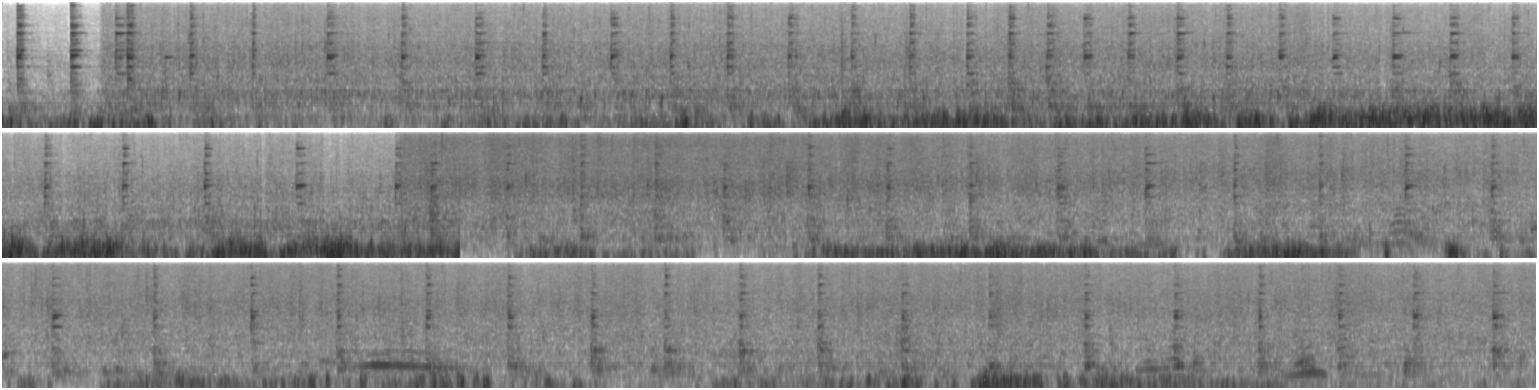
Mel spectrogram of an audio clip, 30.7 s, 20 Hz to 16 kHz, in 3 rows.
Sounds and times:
Water: 0.0s - 30.6s
Speech: 16.9s - 21.4s, 22.4s - 23.6s, 27.2s - 29.9s.

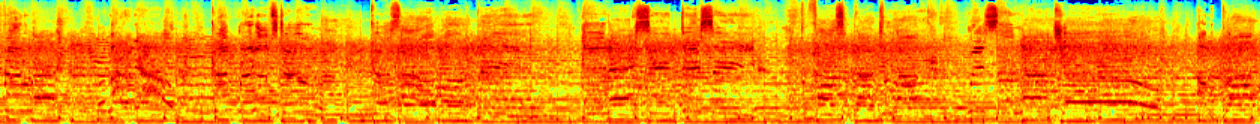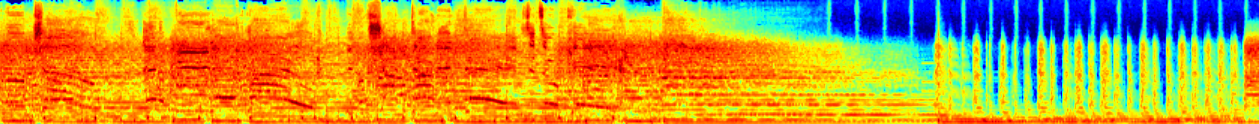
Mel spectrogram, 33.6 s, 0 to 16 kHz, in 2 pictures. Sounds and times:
Music: 0.0s - 33.5s.

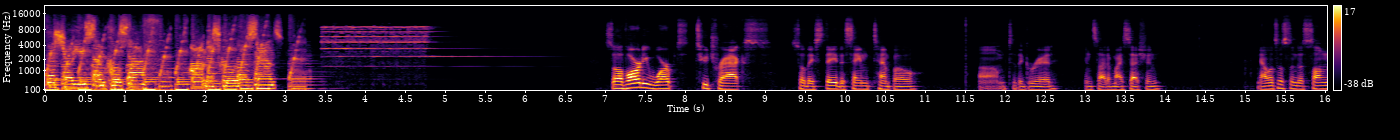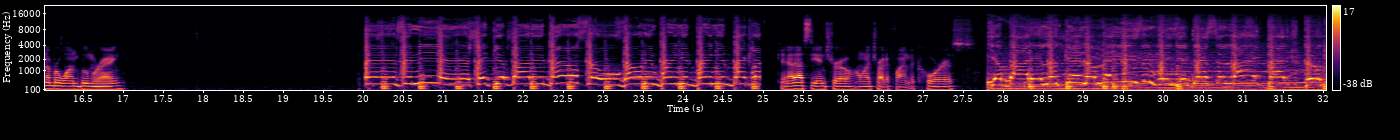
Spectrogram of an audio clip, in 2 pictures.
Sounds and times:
Music: 0.0s - 3.4s, 20.0s - 25.0s, 27.8s - 32.0s
Speech: 7.0s - 11.0s, 11.6s - 14.0s, 15.2s - 17.1s, 25.2s - 27.7s.

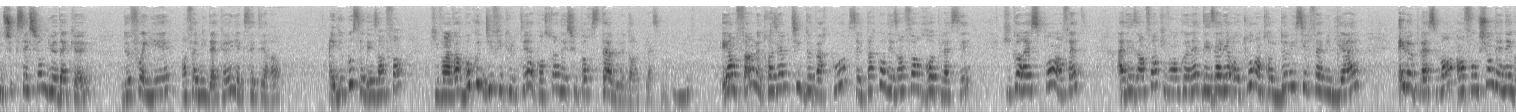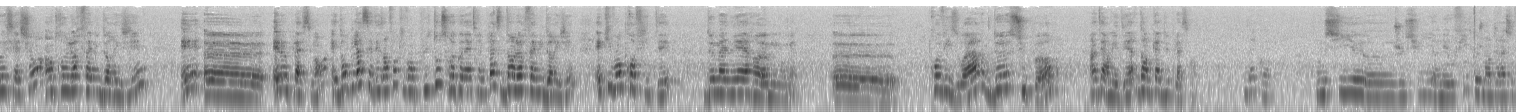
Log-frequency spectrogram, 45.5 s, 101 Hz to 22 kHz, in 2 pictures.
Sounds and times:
Female speech, woman speaking: 0.0s - 4.3s, 4.9s - 40.8s, 41.4s - 41.9s, 42.5s - 45.4s.

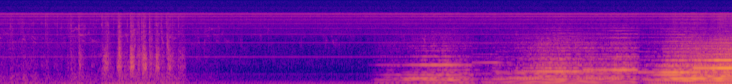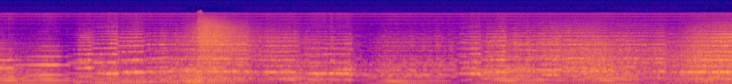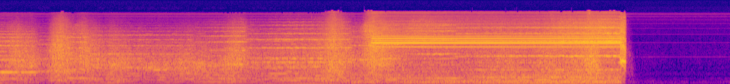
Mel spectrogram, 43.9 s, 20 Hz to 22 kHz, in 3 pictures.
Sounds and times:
Music: 7.4s - 41.8s.

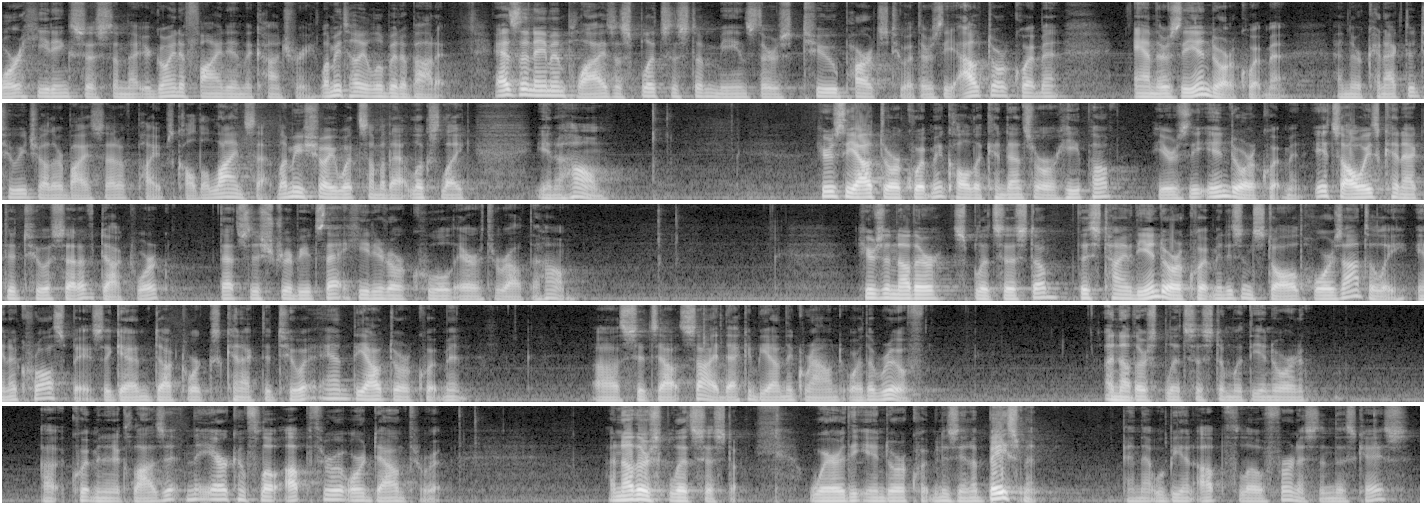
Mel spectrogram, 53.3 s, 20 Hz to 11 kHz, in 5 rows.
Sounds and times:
Speech: 0.0s - 15.4s, 16.8s - 25.7s, 27.8s - 35.6s, 36.4s - 39.0s, 40.2s - 41.9s, 42.9s - 46.0s, 47.2s - 53.2s.

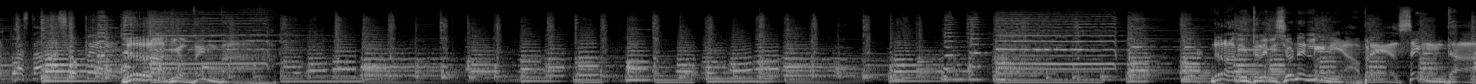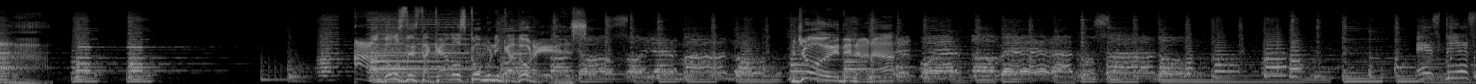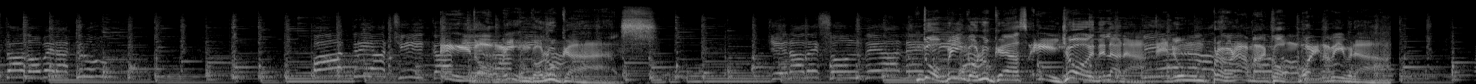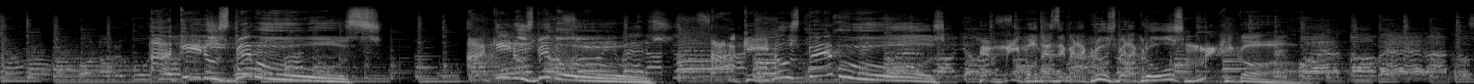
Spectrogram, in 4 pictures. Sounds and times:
Music: 0.0s - 59.0s
Speech: 0.9s - 2.8s, 12.1s - 15.3s, 18.3s - 20.6s, 22.7s - 23.8s, 33.9s - 36.1s, 38.6s - 43.4s, 45.8s - 48.1s, 49.0s - 57.5s.

